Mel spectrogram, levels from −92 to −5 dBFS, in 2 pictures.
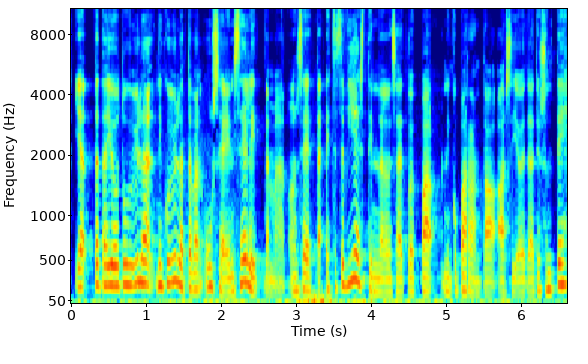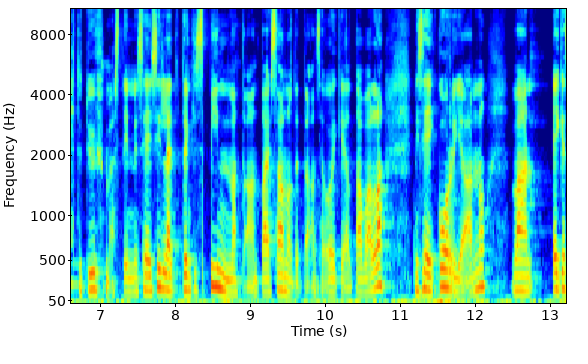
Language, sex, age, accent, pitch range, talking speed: Finnish, female, 30-49, native, 150-205 Hz, 200 wpm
